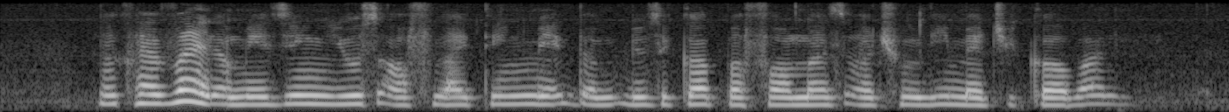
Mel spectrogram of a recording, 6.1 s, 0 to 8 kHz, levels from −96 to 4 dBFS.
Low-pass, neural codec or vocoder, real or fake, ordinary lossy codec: 7.2 kHz; vocoder, 44.1 kHz, 128 mel bands every 512 samples, BigVGAN v2; fake; none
